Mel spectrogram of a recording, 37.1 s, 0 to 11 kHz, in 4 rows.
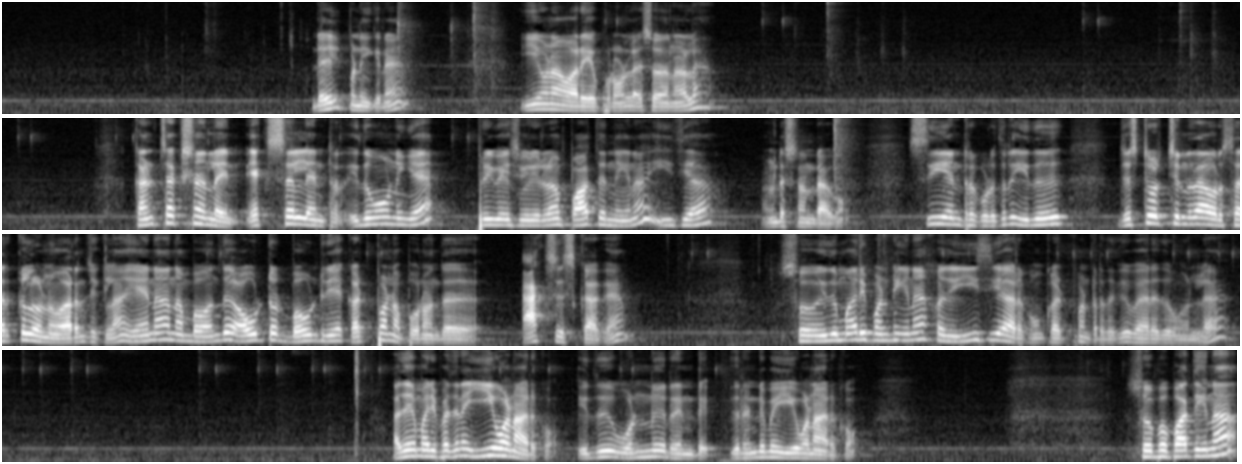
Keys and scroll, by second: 1.7 Delete, 3.3 typing, 6.0 Escape, 6.5 space, 8.7 Escape, 9.2 space, 10.4 Escape, 11.2 space, 12.9 Escape, 15.5 c, 15.5 space, 20.3 space, 24.0 Escape, 24.9 typing, 27.2 space, 30.8 Escape, 33.8 Delete.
